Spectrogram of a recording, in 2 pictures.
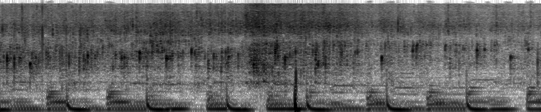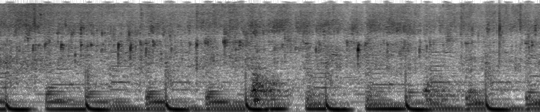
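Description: Masala-coated eggplant slices sizzling as they fry in hot ghee on an iron tawa, the sizzle loudest about two seconds in.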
